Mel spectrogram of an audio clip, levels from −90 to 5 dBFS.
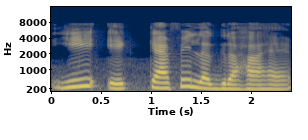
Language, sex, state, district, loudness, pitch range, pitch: Hindi, female, Punjab, Pathankot, -13 LUFS, 195-255 Hz, 215 Hz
